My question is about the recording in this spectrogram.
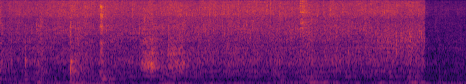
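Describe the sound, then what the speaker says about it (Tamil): Onion paste frying with green chillies for an Udacha Muttai Kulambu egg gravy, a steady close sizzle with scraping stirring strokes, cut off abruptly near the end. "இந்த வெங்காயம் பேஸ்ட்டு இதை இதில் ஆட் பண்ணிக்கலாம் ஆட் பண்ணி நல்லா ஒரு மிக்ஸ் கொடுத்துக்கலாம்"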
